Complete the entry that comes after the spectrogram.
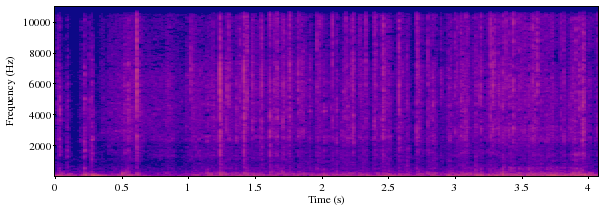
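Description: Short fingernails and fingertips scratch a small, flat, empty jute burlap drawstring pouch lying on dark cloth. The result is a steady, quiet run of dry, rough, crackly scrapes, with bright, hissy texture over a soft low rumble.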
